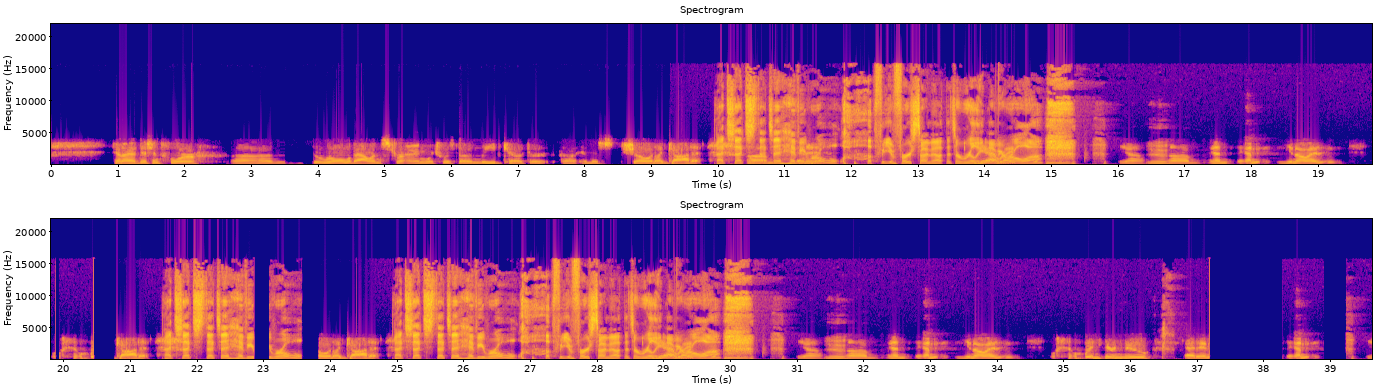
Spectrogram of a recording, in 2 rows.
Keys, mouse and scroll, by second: 1.1 click, 10.5-14.6 drag, 15.4 click, 16.3 click, 18.1-19.6 drag, 19.8 Delete, 20.4 space, 20.6 click, 20.7 space, 21.2-22.7 drag, 22.7 space, 23.0 space, 23.1 click, 23.5 space, 23.6 click, 23.7 space, 26.3 click, 27.2 click, 33.9-37.1 drag, 37.1 space, 38.0 ctrl+shift+Delete, 38.2 space, 38.8 space, 39.1 click, 39.1 space.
